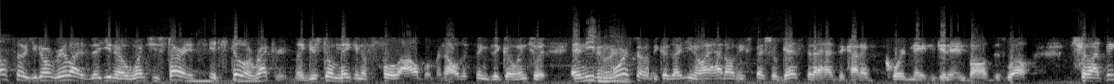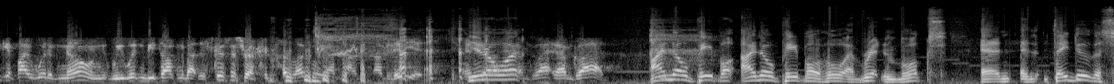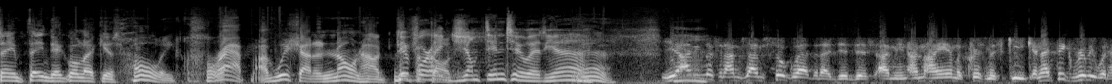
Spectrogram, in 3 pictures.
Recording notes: called into The Big Show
